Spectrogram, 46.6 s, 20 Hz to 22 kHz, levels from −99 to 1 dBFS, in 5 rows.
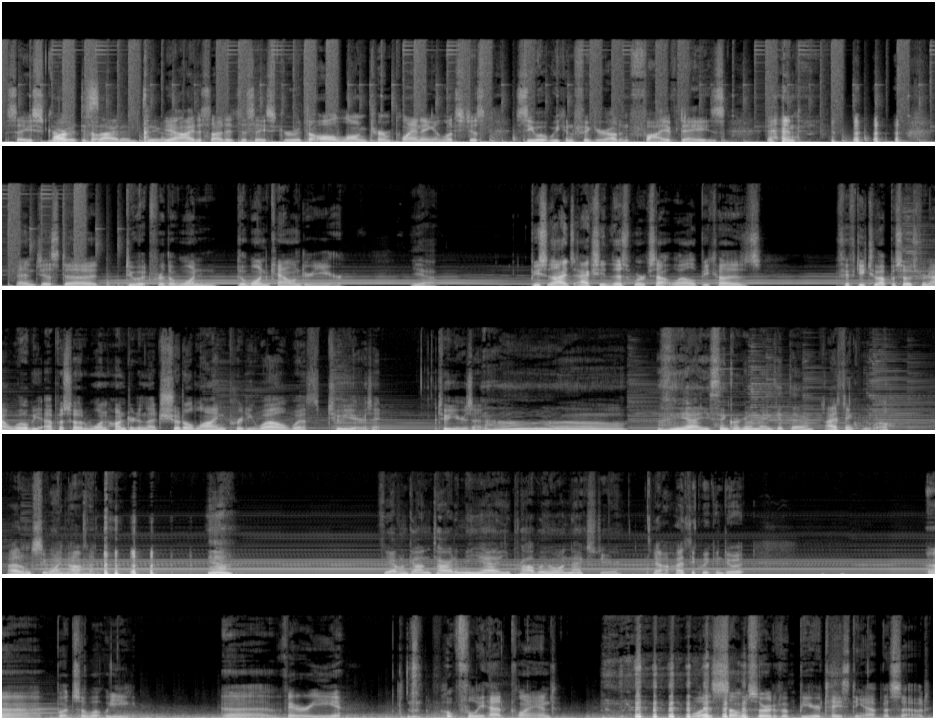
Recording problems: background music; noticeable; throughout; 15 dB below the speech

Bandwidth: 16 kHz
